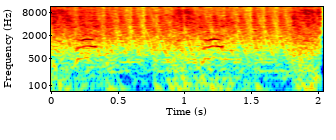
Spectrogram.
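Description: Rapid bursts of gunfire from bullets in a video game speedrun: many sharp shots crowding into a dense, crackling barrage at a loud, even level.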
